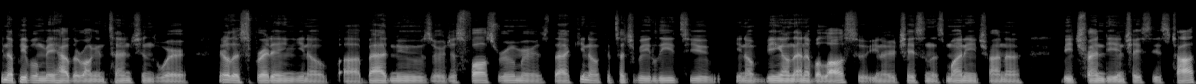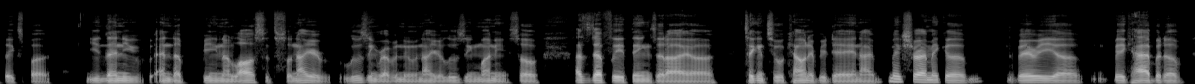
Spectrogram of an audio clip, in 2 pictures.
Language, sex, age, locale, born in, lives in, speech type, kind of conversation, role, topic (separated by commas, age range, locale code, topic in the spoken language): English, male, 25-29, en-US, United States, United States, conversation, unstructured, none, How do you pursue big goals while protecting your daily well-being?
